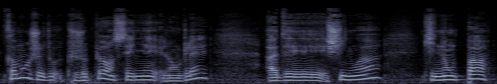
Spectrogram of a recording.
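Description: A man's voice: mid-range voice, expressive, unhurried, darkish tone, no echo. A man from France with a French accent, speaking reflectively as an interview guest, often searching for words and repeating himself. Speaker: interview guest, English teacher and author.

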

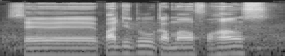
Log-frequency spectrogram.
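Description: A man's voice: medium pitch, level tone. Young Chinese-accented male artist, hesitant non-native speech, light outdoor traffic noise. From China. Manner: halting non-native French, frequent pauses and fillers. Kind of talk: interview answers.

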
